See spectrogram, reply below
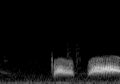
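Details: Spotted dove, a decoy bird, cooing to lure wild doves: one short note then a longer, slightly falling coo, over a quiet low hum.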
